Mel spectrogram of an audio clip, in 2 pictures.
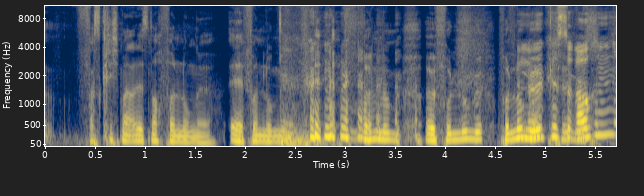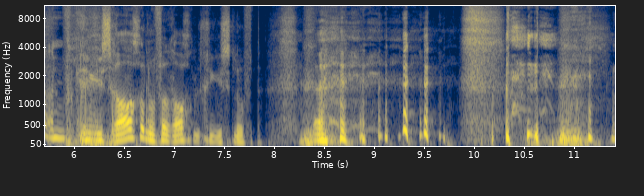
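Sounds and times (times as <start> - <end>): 
speech: 0.4 - 9.2
laughter: 2.3 - 4.4, 8.2 - 11.4
harsh breathy cough with rougher hacking: 10.2 - 11.4.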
